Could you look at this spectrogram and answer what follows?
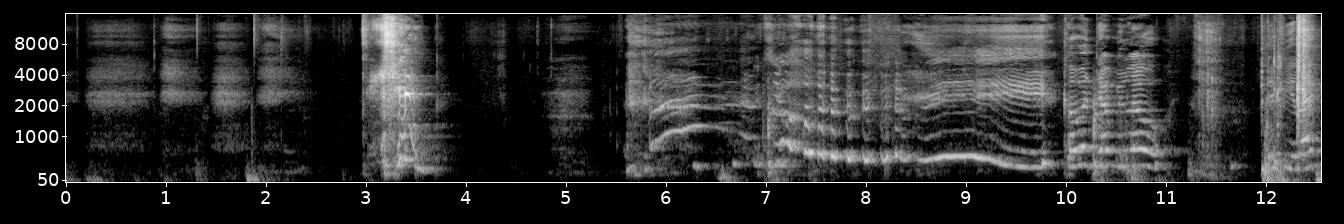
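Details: A child gives a sharp sneeze burst, then a drawn-out squealing vocal sound and giggling, ending with another short sneeze, with music in the background; an unusual-sounding but ordinary sneeze.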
